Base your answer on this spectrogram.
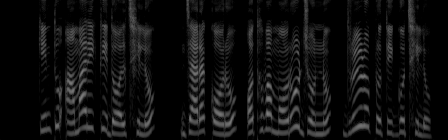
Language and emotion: Bengali, neutral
